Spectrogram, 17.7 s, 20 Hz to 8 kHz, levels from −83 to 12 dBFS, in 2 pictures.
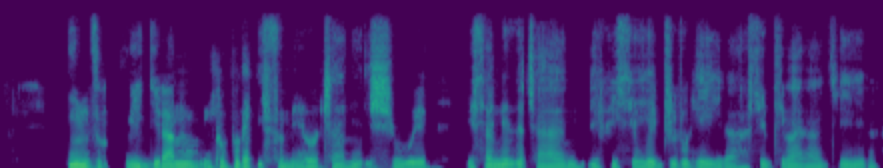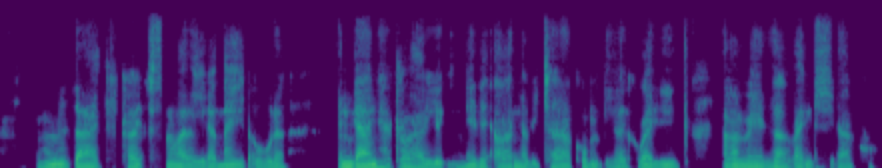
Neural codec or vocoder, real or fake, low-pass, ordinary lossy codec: codec, 32 kHz, 1.9 kbps, SNAC; fake; 7.2 kHz; MP3, 64 kbps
